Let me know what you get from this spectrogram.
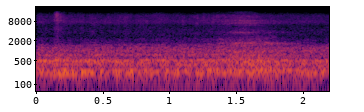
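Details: Continuous buzzing of a honey bee family in a hive at the apiary, filmed 14 June 2016. Scarce forage has forced the colony to stop its queen laying. The drone stays level and unbroken, with a faint brief tick near the start.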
